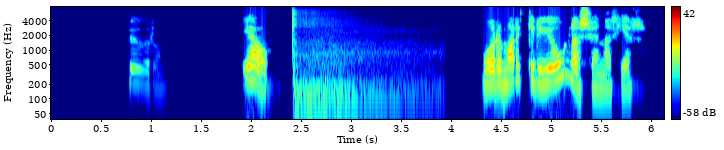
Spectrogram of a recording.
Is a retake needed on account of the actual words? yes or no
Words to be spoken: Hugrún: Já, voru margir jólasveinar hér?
no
